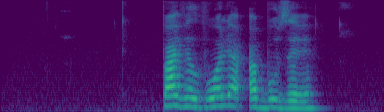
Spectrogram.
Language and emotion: Russian, neutral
